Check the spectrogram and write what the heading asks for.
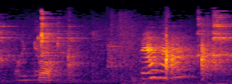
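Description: Metal spoons clinking against ceramic bowls as people eat, a few sharp separate clinks, one right at the start and one about half a second in. A voice is heard briefly in the second half.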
